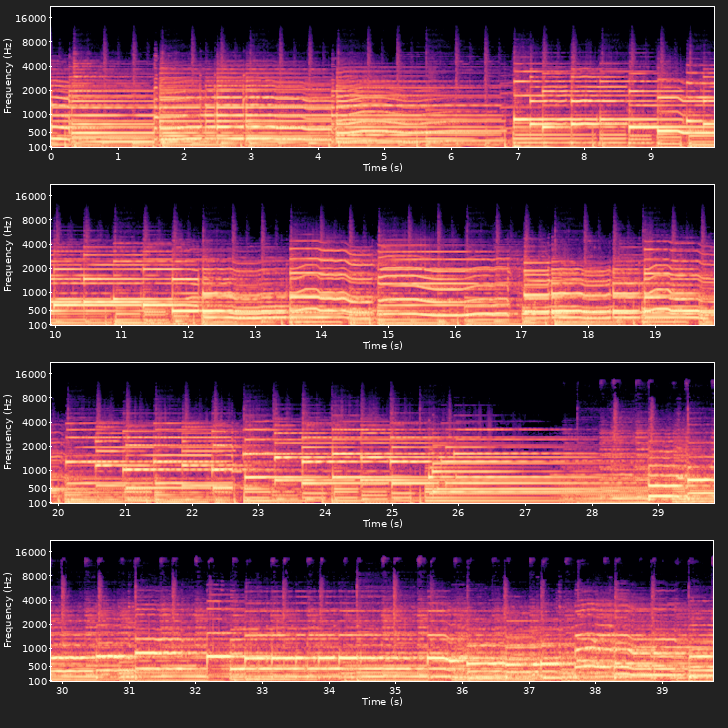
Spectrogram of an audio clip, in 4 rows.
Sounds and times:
Steel guitar, slide guitar: 0.0s - 39.7s.

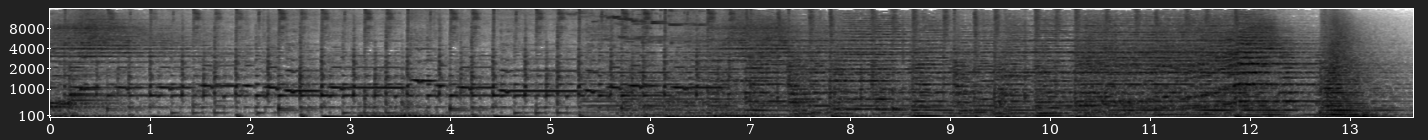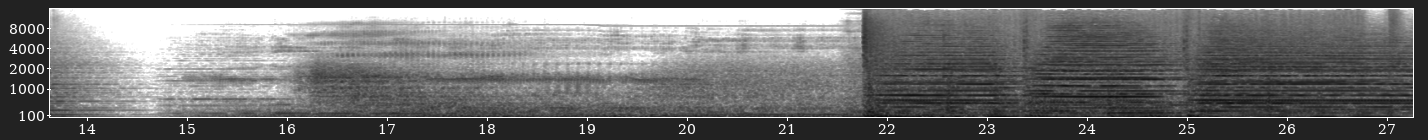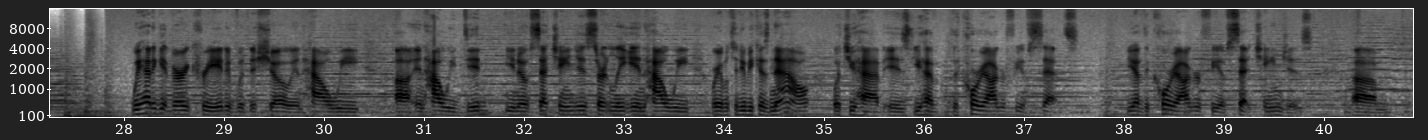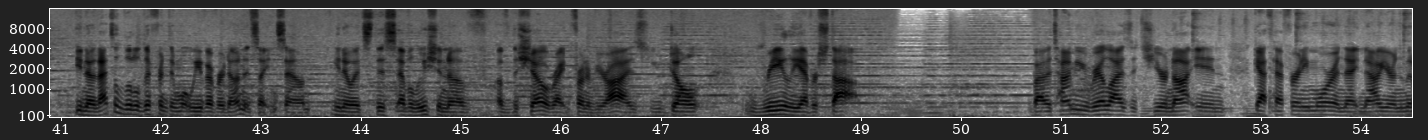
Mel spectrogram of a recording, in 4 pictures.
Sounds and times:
Music: 0.0s - 15.0s, 21.4s - 54.5s
Speech: 28.1s - 49.0s, 50.7s - 54.5s.

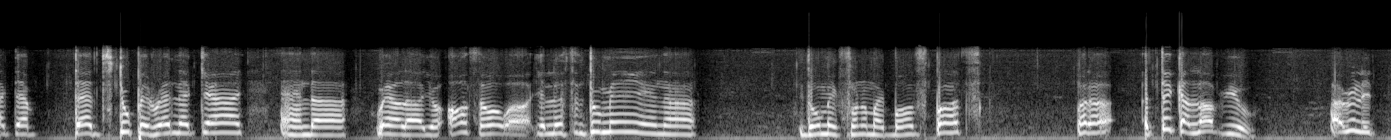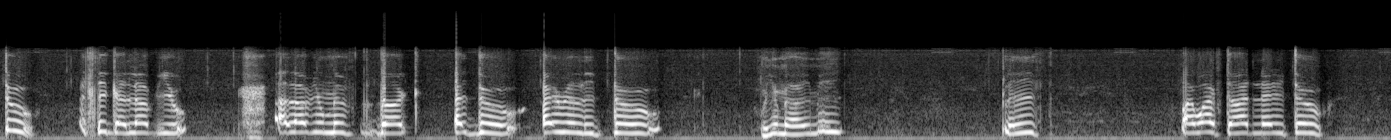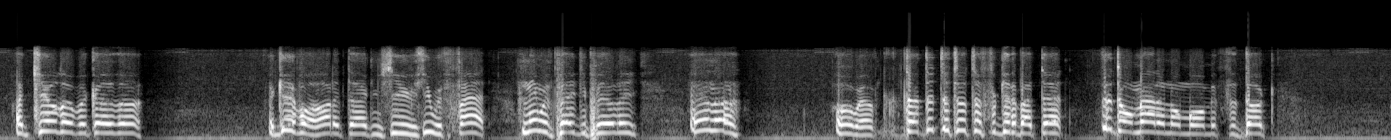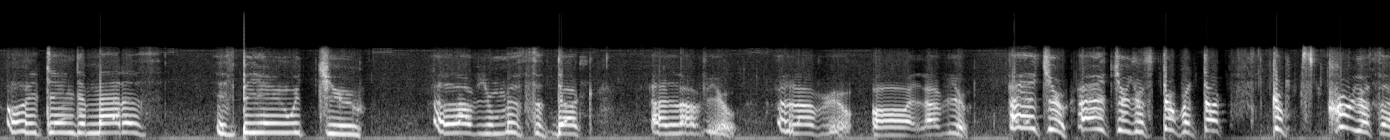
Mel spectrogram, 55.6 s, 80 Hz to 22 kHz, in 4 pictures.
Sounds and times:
Speech: 0.0s - 7.0s, 8.0s - 9.9s, 10.8s - 12.6s, 13.2s - 15.8s, 16.6s - 20.6s, 21.5s - 22.4s, 23.9s - 25.1s, 25.7s - 27.2s, 28.0s - 29.3s, 30.5s - 35.3s, 36.2s - 40.6s, 41.8s - 43.3s, 43.9s - 45.4s, 46.0s - 55.6s.

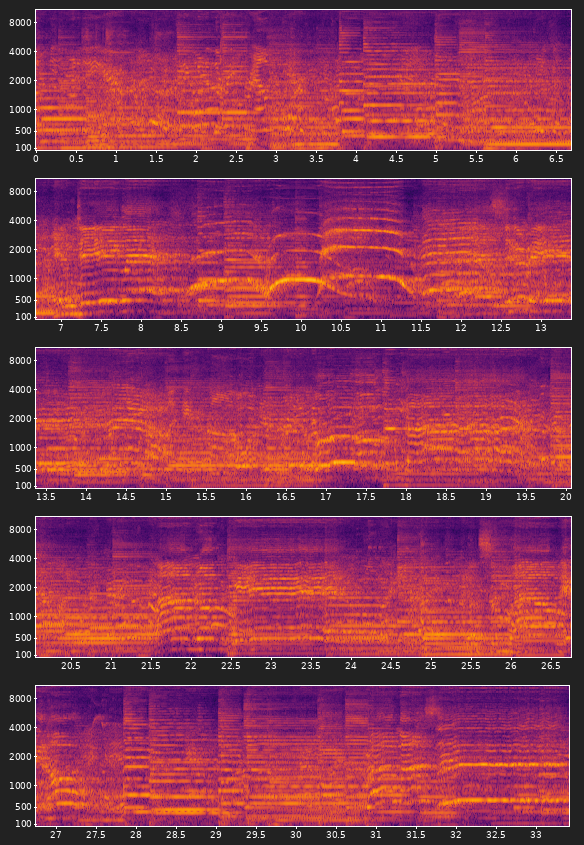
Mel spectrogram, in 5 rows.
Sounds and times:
Music: 0.0s - 33.4s.

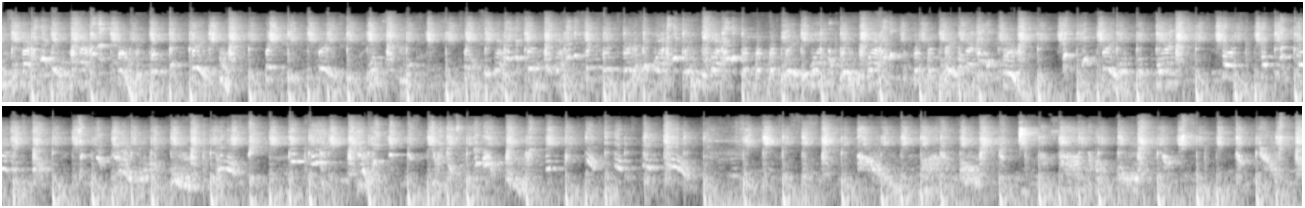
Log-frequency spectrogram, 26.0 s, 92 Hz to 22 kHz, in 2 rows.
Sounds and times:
Speech: 0.0s - 10.2s, 11.0s - 18.0s, 19.2s - 26.0s
Electronic music: 0.0s - 26.0s
Scratching (performance technique): 0.0s - 26.0s.

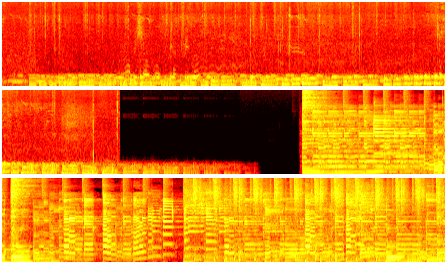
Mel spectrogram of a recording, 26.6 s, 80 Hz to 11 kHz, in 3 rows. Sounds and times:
Tapping (guitar technique): 14.9s - 26.5s.

